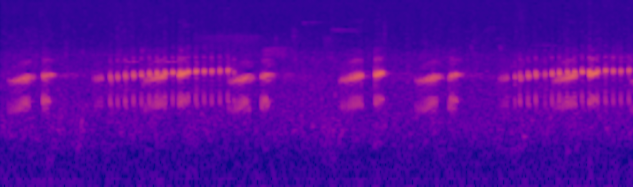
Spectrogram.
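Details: Frogs croak in rapid pulsed trains of rattling notes, several voices overlapping and repeating every second or so, over the steady hiss of running water at Jacobs Creek.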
